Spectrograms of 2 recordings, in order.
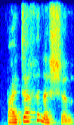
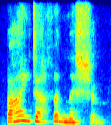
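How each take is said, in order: First: It is said at a normal reading pace. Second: It is said slowly and deliberately.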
